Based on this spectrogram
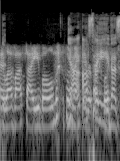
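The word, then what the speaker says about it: açaí: Yeah, acai, that's how you say it.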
